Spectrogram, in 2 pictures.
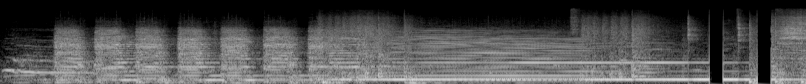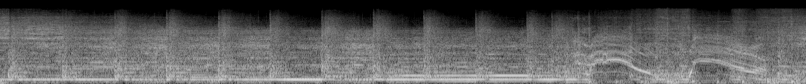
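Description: A live rock band plays the instrumental intro of a song: a drum kit with electric guitars and bass holding a chord. The sound cuts out twice for a split second about halfway through, and two falling swoops in pitch come near the end.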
